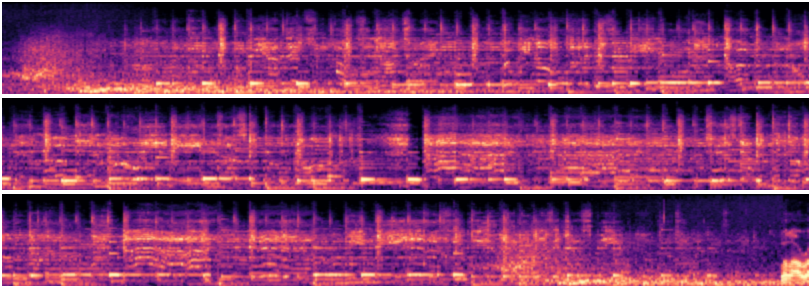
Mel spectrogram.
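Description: A ukulele is strummed in easy chord patterns, playing along to a song, steady rhythmic strums mixed with the song's recorded backing, fairly quiet and continuous, with no talk over it.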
